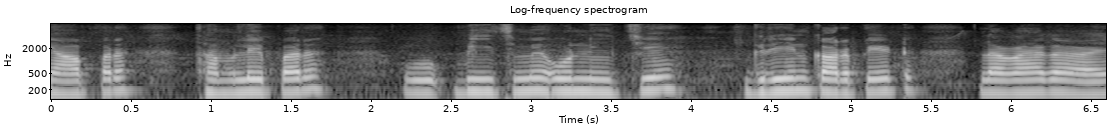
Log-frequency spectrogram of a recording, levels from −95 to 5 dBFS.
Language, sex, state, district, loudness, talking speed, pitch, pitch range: Hindi, male, Uttar Pradesh, Shamli, -20 LUFS, 120 wpm, 180 Hz, 170-185 Hz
